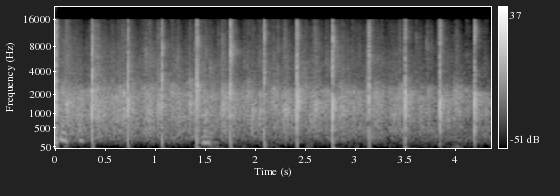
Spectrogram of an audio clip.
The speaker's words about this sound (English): So if you could please give him and Mrs. Ryan a round of applause.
